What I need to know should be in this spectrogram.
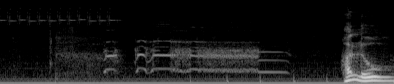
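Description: A short electronic chime plays as a game menu opens.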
